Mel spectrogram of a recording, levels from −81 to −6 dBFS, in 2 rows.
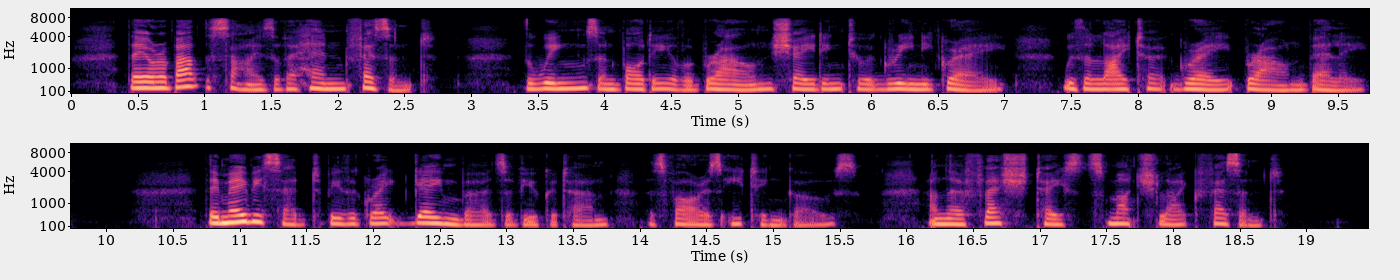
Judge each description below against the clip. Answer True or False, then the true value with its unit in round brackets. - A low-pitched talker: False (160 Hz)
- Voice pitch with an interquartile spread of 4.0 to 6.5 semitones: False (2.9 semitones)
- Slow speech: False (155 wpm)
